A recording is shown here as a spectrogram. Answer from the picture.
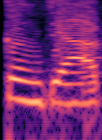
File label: "geng4 jia1", Chinese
